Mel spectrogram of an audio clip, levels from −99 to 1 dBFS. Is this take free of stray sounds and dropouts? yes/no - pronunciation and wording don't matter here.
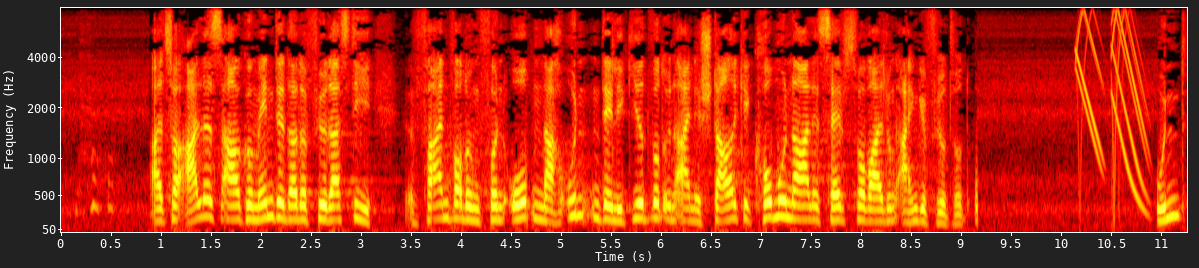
no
